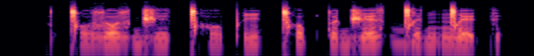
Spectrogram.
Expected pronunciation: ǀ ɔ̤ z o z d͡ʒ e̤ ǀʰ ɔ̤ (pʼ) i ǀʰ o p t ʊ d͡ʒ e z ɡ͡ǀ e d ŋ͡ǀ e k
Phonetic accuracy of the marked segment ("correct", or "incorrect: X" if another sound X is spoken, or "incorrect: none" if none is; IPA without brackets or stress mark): correct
